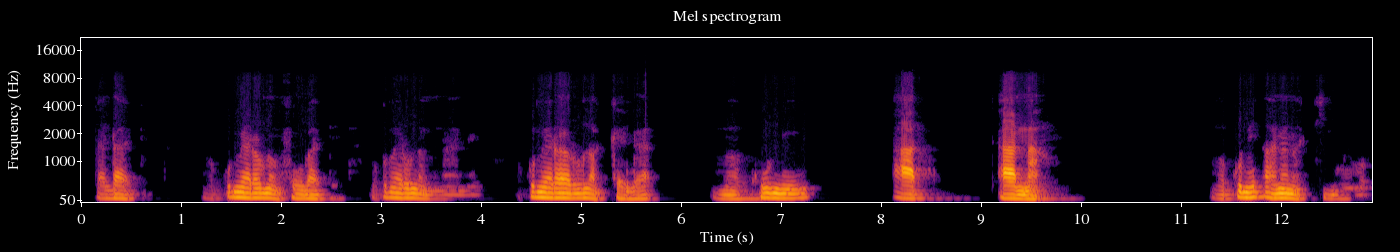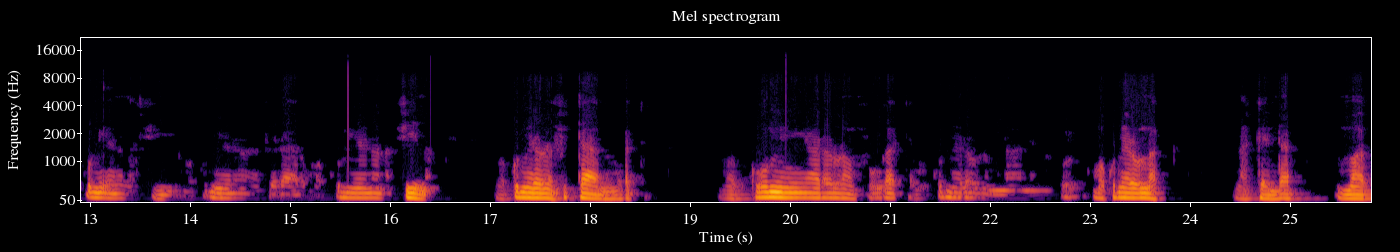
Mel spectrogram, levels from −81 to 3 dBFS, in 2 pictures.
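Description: Bit error spikes tick sharply at 5.64, 15.58 and 16.4 s. Each is a single flipped bit throwing one to three samples off by a power of two, seen as a lone needle in the waveform and a thin full-height vertical line on the spectrogram. At 18.35 s the speech jumps ahead with a small blip, likely a stream segment skipped, leaving an abrupt splice in the waveform and a discontinuous edge on the spectrogram. One more bit error spike ticks at 19.95 s.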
